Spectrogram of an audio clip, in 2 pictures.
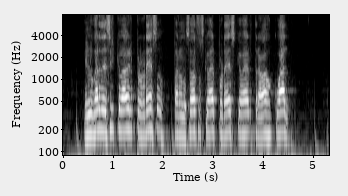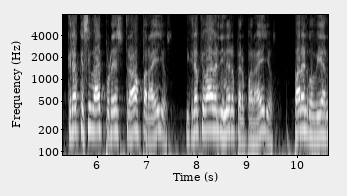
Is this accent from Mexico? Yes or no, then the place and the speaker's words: yes; Estancia de Guadalupe, Mexico; Yo soy de Estancia de Guadalupe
